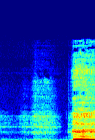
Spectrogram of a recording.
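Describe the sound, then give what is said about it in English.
A man takes a deep breath: a soft, airy inhale, then a louder voiced exhale like a sigh that carries to the end. “I take a deep breath on that one.”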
